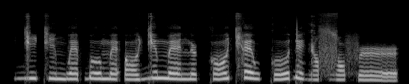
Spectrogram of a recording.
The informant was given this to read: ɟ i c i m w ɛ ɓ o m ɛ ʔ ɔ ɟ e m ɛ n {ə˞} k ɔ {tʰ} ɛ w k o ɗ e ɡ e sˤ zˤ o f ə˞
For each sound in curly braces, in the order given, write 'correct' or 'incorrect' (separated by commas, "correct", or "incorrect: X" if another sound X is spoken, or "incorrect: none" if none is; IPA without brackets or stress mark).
correct, incorrect: cʰ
